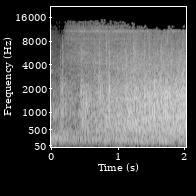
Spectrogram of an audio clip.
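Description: Audience applauding, swelling about half a second in and holding steady.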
